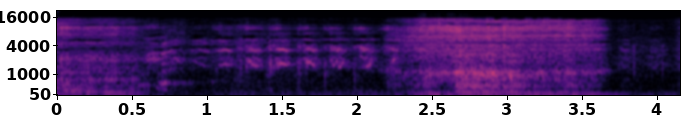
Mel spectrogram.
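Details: Loud, rough, vibrating breath sound after a run of short rhythmic sounds, with music, as a baby reacts; snoring.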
